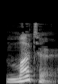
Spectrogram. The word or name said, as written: mutter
